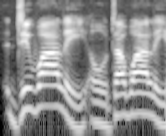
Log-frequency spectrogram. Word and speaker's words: Diwali: Diwali, if I'm pronouncing that correctly.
